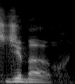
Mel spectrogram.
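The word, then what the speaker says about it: Gibaut: Did I say it right, Gibault? – I think it's Gibault.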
